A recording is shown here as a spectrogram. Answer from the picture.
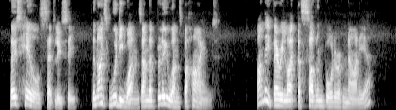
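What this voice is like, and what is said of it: Audiobook narrator reading voice. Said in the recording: “I'll try and do my best audiobook voice.”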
